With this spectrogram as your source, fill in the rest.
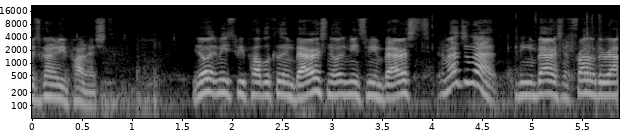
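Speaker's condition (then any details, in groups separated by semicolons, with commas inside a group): No condition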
